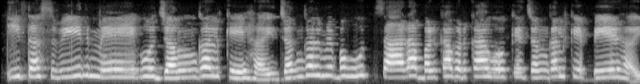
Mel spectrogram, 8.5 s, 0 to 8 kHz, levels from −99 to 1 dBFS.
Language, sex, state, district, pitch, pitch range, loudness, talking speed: Bajjika, female, Bihar, Vaishali, 275 Hz, 255-295 Hz, -15 LUFS, 125 wpm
